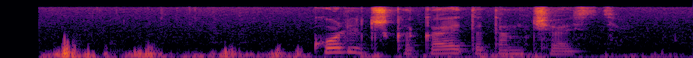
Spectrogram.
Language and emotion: Russian, neutral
